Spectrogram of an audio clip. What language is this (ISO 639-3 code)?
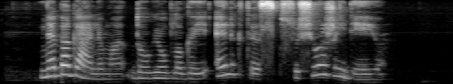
lit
